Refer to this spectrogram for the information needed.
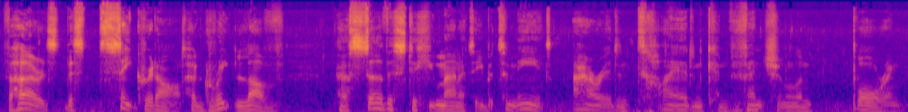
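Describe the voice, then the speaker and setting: An actor playing a bitter, insecure young man in a naturalistic audio drama, speaking intensely with dramatic pauses. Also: lowish voice, expressive, bright, forceful tone, slight background noise, rough recording. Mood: bitter, impassioned. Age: young adult. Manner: intense, agitated, self-pitying, with dramatic pauses. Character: young man, Konstantin, bitter, insecure, impassioned would-be artist.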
